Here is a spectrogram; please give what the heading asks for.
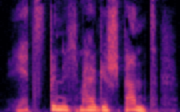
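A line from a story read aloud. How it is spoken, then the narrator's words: Whispered. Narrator (German): flüsterte Jonas den anderen zu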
